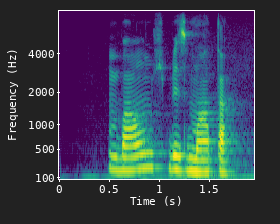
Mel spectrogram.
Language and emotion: Russian, neutral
